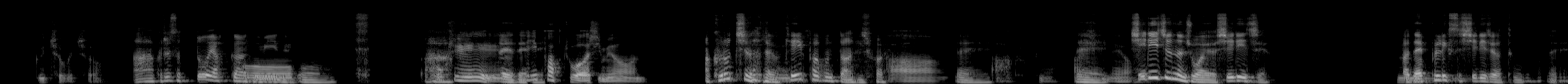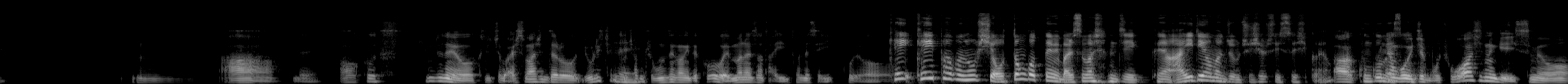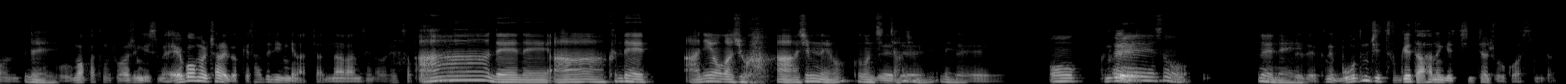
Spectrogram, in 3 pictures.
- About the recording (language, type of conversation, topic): Korean, advice, 누군가에게 줄 선물을 고를 때 무엇을 먼저 고려해야 하나요?
- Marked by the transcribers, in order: other background noise; laughing while speaking: "않아요"; laughing while speaking: "안 좋아해"; laughing while speaking: "말씀하셨는지"; laughing while speaking: "가지고"; tapping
